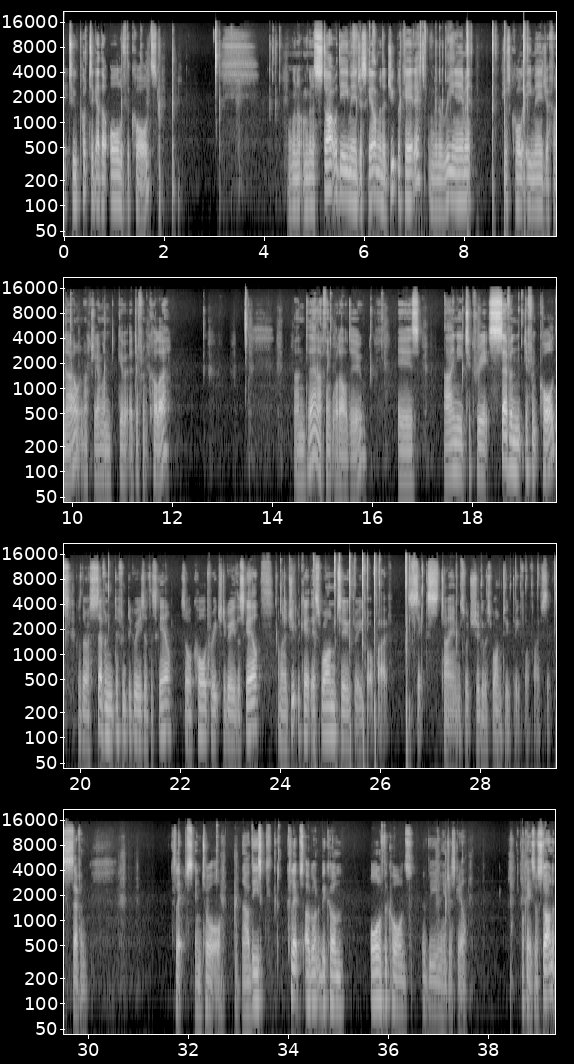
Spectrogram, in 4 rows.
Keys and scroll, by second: 6.1 super+d, 7.1 super+r, 8.0 super+BackSpace, 24.7 super+d.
